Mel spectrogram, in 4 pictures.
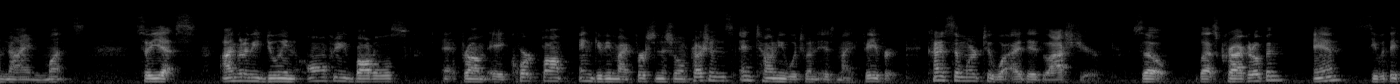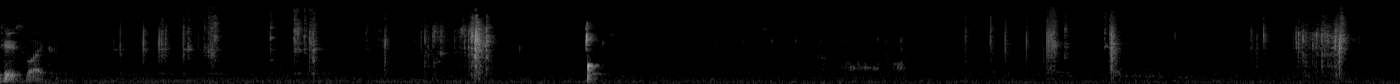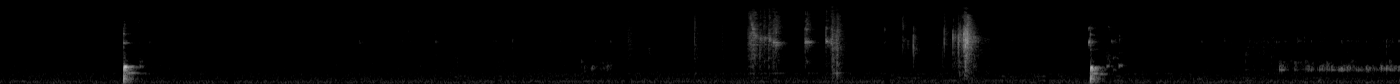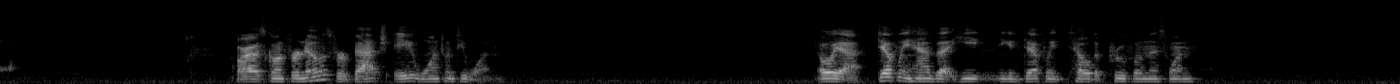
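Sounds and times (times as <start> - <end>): cork popping: 19.8 - 20.1, 29.2 - 29.6, 38.9 - 39.3
whiskey pouring into glasses: 21.6 - 23.1, 31.6 - 34.2, 40.2 - 42.2.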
